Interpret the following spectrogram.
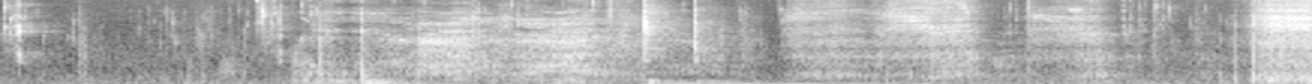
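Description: A person chewing a mouthful of kimchi noodles with wet, open-mouthed eating sounds. A few light clicks come from a ceramic spoon against the soup bowl, the clearest about two seconds in.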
